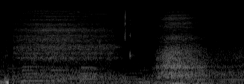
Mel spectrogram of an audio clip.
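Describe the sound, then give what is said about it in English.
Heavy breathing as someone catches their breath: a sharp snort-like intake at the start, then a long, broad exhale swelling midway and fading, with no talking. “Just taking a moment to catch my breath.”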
